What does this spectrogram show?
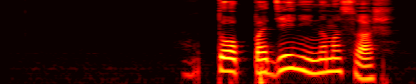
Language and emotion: Russian, neutral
